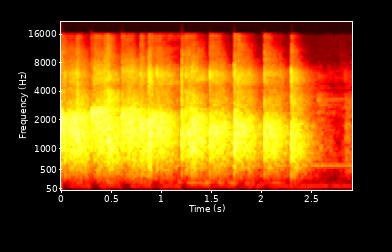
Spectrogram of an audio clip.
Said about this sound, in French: tu acclames encore une fois de plus pour la gloire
